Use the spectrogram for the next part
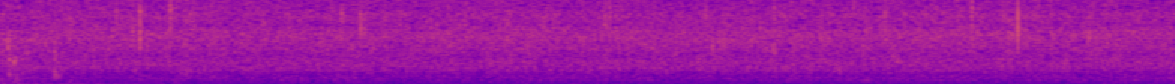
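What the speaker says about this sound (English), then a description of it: "Seems like the rain is quieter when we're outside than when we're inside." Rain falls steadily in the video game Skyrim, a constant, fairly quiet hiss of drops on surfaces with no pauses, heard outdoors.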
